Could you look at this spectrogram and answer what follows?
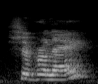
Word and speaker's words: Chevrolet: it's a French word if you find a French word used in English and this word ends in the letter T don't say the T Chevrolet whistle bustle and here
